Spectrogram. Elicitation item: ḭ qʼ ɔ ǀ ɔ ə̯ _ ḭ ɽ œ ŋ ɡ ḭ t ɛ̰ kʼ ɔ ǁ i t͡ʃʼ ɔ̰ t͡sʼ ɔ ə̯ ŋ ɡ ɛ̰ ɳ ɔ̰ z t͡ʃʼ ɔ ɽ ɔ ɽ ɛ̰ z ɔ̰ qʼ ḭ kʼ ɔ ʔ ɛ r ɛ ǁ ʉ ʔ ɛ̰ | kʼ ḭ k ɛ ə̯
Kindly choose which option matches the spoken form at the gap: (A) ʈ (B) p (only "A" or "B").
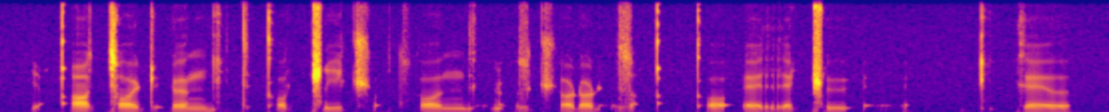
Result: A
